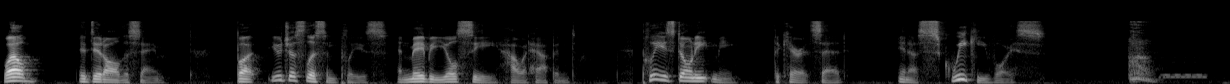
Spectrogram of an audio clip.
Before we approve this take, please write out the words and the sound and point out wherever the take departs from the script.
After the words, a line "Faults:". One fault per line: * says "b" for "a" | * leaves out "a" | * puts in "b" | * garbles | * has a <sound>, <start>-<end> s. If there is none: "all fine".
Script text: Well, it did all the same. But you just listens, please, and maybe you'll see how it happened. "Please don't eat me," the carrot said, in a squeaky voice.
Well, it did all the same. But you just listen, please, and maybe you'll see how it happened. "Please don't eat me," the carrot said, in a squeaky voice.
Faults:
* says "listen" for "listens"
* has a throat clearing, 11.3-12.1 s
